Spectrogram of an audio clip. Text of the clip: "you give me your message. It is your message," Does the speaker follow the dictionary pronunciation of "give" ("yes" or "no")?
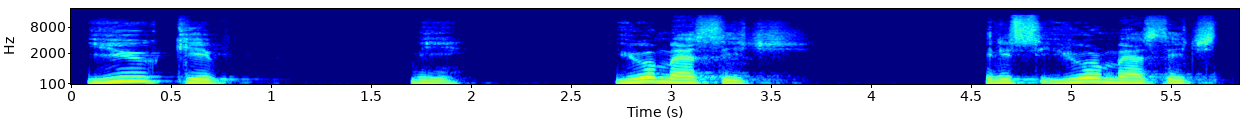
no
